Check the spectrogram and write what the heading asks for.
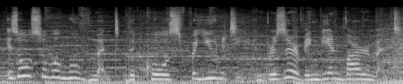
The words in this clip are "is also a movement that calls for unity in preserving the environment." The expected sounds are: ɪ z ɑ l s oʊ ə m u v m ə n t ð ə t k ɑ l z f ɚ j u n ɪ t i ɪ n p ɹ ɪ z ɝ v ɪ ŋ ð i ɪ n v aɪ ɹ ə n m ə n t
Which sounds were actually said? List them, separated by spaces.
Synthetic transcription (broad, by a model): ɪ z ɑ l s oʊ ə m u v m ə n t ð ə t k ɑ z f ɚ j u n ɪ t i ɪ n p ɹ ɪ z ɝ v ɪ ŋ ð i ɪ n v aɪ ɹ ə n m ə n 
